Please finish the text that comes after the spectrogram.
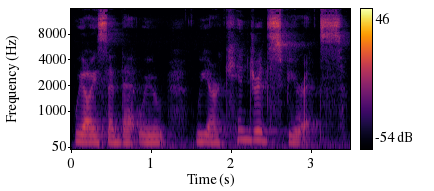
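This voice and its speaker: A woman in her fifties, an English teacher, talking gently and fondly to camera in a fireside chat at home. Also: fairly low pitch. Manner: warm, soft-spoken and unhurried, with fond reflective pauses. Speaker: English teacher, channel host. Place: living room by a fireplace, indoors. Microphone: camera at chest height, seated.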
